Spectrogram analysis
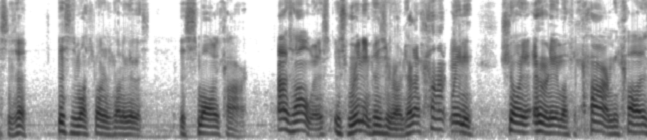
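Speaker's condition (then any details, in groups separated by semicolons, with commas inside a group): Mouth cancer surgery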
